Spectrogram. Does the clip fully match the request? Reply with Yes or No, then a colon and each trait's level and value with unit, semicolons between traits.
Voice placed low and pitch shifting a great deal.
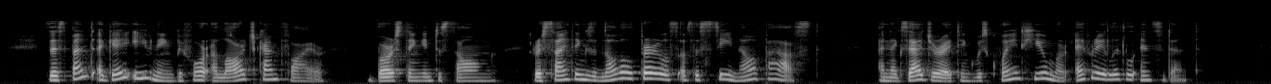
No: high, 205 Hz; wide, 5.7 semitones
